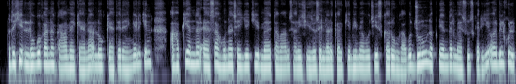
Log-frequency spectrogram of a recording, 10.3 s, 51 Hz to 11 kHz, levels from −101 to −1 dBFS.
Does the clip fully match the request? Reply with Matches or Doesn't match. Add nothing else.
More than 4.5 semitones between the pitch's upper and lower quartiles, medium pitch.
Doesn't match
